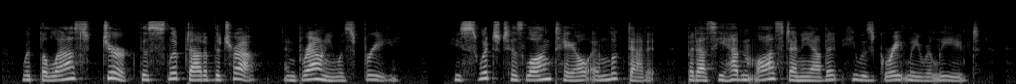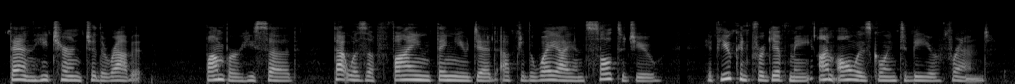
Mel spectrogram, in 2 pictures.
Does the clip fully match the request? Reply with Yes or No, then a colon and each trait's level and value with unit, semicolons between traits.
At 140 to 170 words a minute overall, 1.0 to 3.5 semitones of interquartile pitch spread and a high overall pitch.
No: fast, 205 wpm; average, 2.9 semitones; high, 200 Hz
